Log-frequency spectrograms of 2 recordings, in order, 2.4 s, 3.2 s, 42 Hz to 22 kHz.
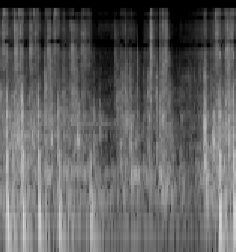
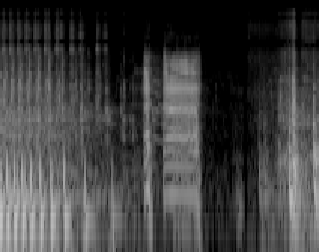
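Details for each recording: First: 1987 Ski-Doo Citation LS Electro 250 snowmobile found at the dump, pull-start cranking; good compression pulses but no firing, no spark because the safety key is missing. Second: 1987 Ski-Doo Citation LS Electro 250 two-stroke snowmobile found at dump, makeshift fuel line with primer, gas possibly put into air box; after a few sputtering tries it catches and buzzes at an even, lively idle for ten seconds; normal running.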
